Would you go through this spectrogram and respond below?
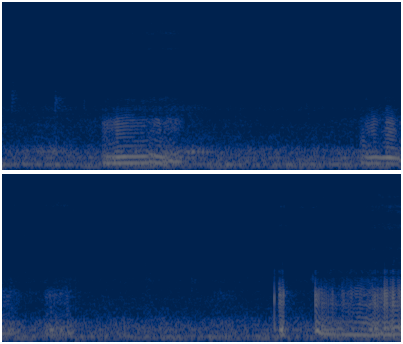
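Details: Snoring of a sleeping Chihuahua: three low, rattling breaths spaced a few seconds apart, each a short throaty buzz with wavering pitch, separated by soft room noise and small clicks.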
